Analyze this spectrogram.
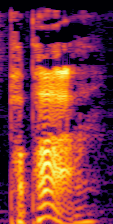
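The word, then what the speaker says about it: papá: big daddy but um in spanish papa doesn't mean father that's papa with the accent on the second a but if you just say papa you're actually saying potato so they're calling him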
